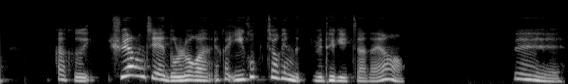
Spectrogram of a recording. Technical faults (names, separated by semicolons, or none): none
